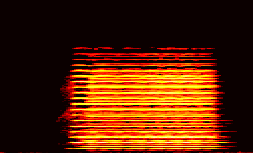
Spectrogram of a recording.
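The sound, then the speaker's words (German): A harmonica is blown in one steady chord that lasts about a second, bright and reedy with many overtones, heard alone and fairly soft. “Natürlich habe ich in der Booth hier eine Mundharmonika und kann euch das mal präsentieren. Ich puste jetzt rein, das klingt so.”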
